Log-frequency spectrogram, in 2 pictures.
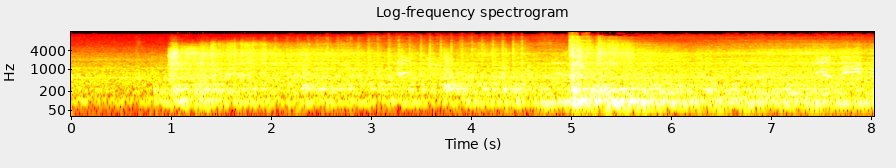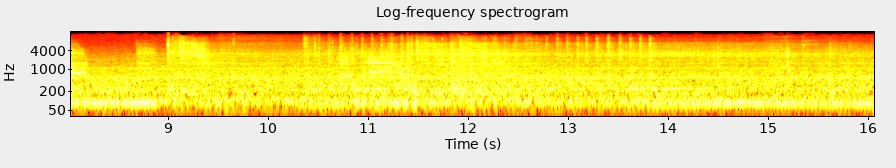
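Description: Gunfire and explosions boom nearby.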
